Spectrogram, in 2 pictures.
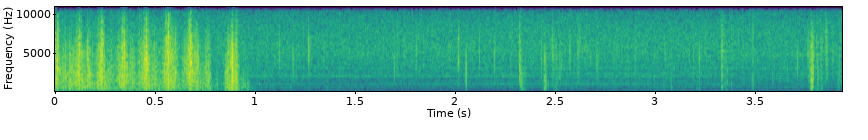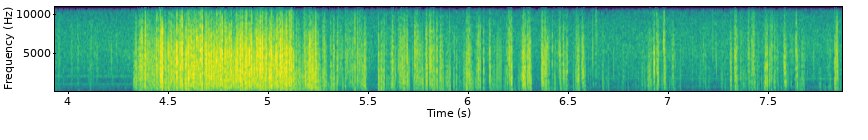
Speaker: I'll turn up the volume here you can hear a bunch of step noises and a power supply buzz from a is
